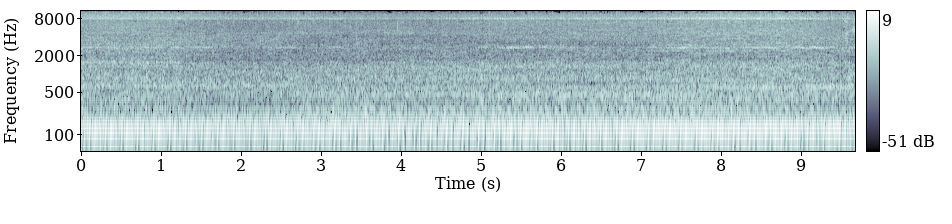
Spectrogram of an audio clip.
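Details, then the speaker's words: 2009 Jeep Grand Cherokee idling after the dealer repaired a low oil pressure fault: smooth, quiet idle with an even beat and no ticking or knocking. No oil light. Smoke at the front is possibly oily residue burning off. "and it sounds good it sounds quiet"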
